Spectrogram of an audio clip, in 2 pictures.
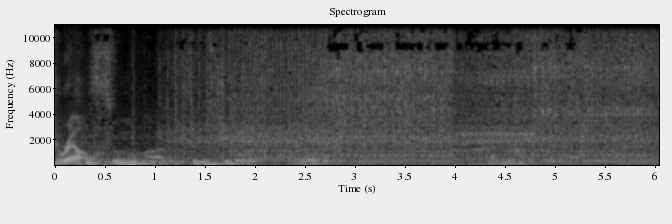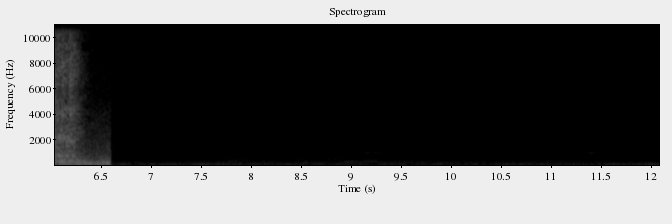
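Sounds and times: cordless drill running: 0.8 - 6.4.

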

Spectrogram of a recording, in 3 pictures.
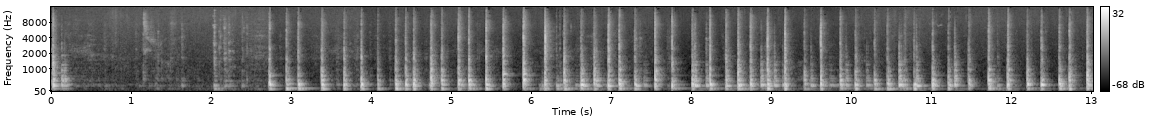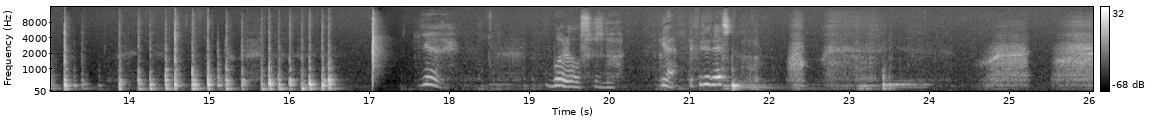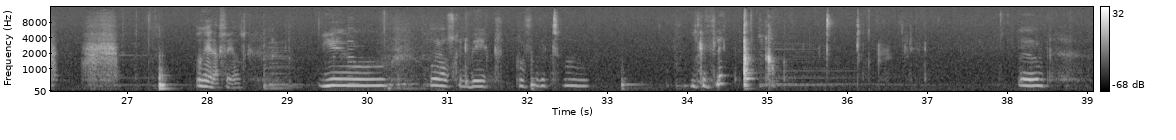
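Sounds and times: hands tapping guitar body: 0.0 - 0.3, 2.0 - 16.7, 23.3 - 23.9, 27.2 - 27.7, 33.2 - 33.4, 34.7 - 35.9.

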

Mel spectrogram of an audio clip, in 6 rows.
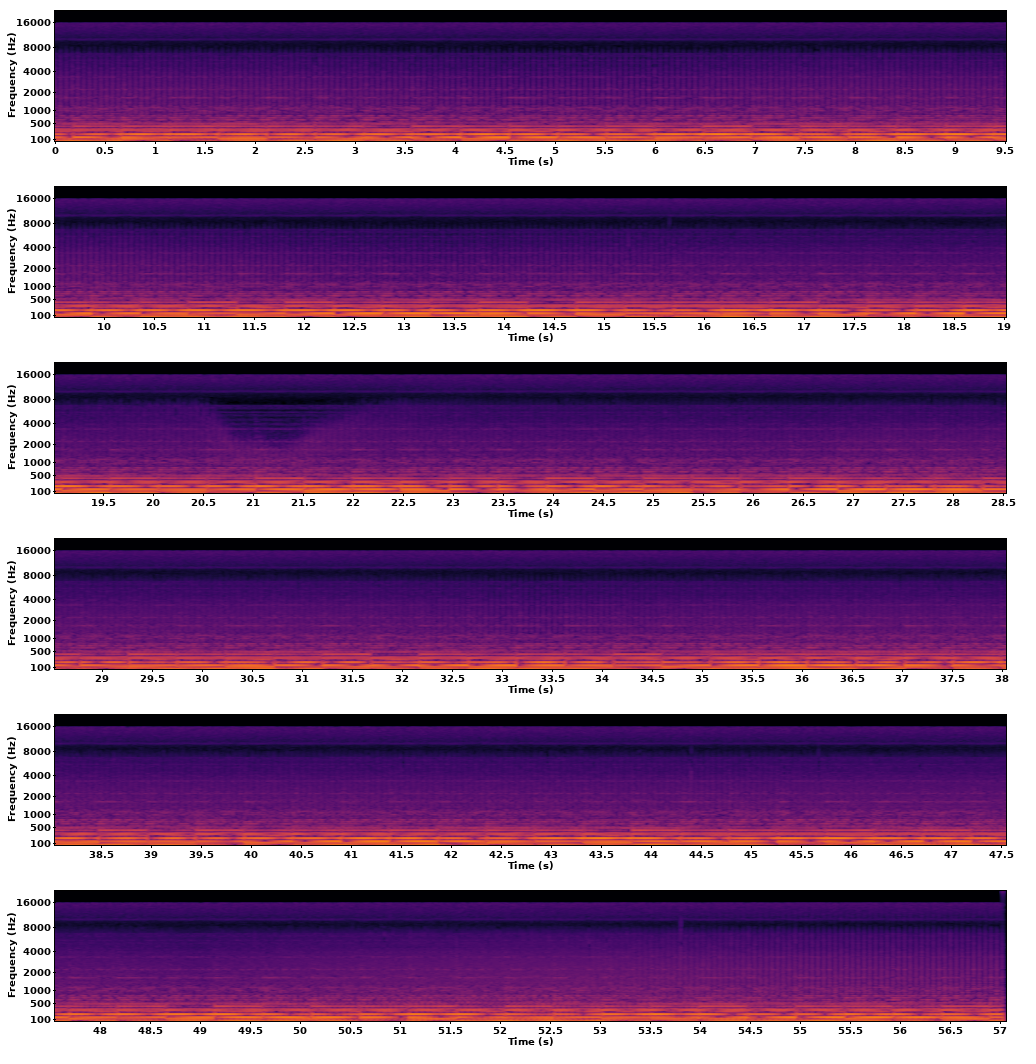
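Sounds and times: low electronic drone: 0.0 - 57.0.

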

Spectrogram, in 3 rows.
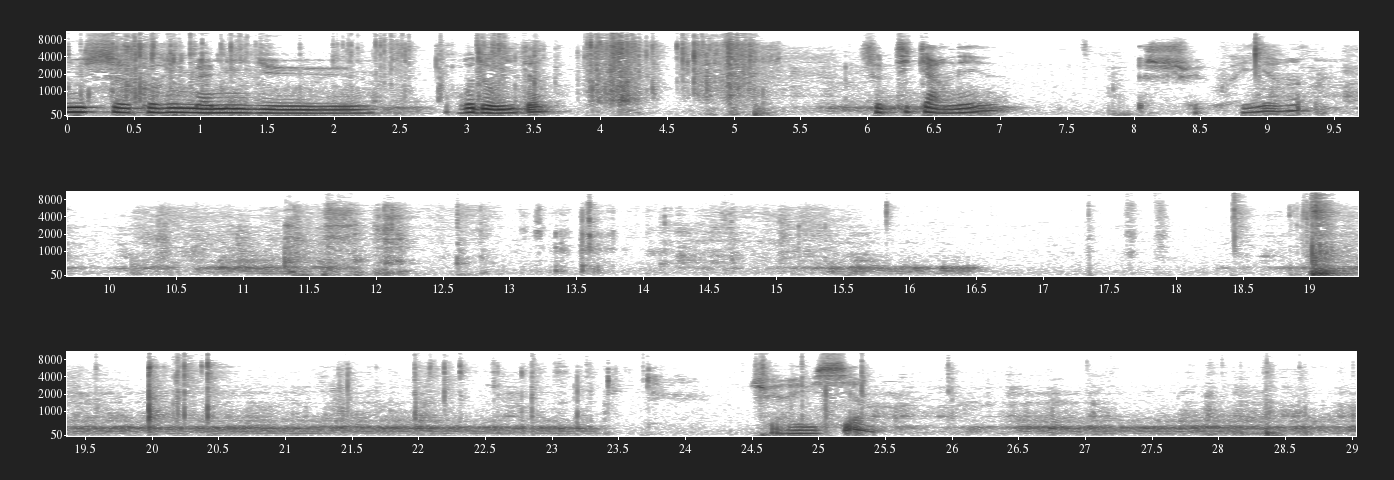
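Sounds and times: plastic wrapping crinkling: 0.0 - 5.4, 20.0 - 20.6, 21.2 - 23.7.

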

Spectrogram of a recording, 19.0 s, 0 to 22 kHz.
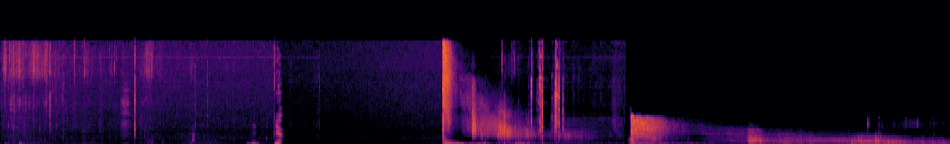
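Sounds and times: rifle shot echoing: 8.8 - 14.2
loud low rumble: 12.6 - 19.0.

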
